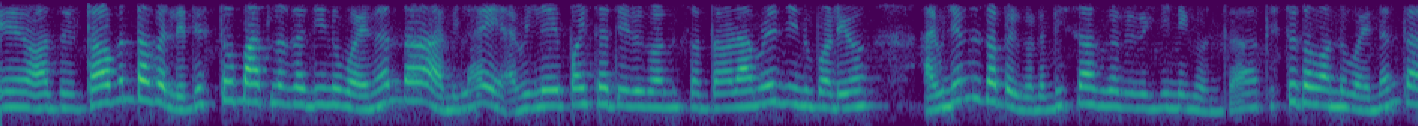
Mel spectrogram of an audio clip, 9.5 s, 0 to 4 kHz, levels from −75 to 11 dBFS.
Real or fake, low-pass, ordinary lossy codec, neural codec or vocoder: real; 3.6 kHz; Opus, 24 kbps; none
